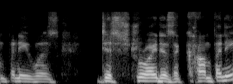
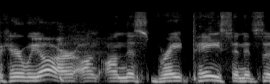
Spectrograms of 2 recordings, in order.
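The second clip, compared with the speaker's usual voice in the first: ordinary talk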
